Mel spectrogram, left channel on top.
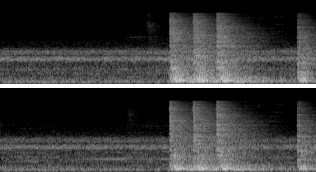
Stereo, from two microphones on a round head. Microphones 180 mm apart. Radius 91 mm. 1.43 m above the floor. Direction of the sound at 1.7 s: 15° right (ahead or behind).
